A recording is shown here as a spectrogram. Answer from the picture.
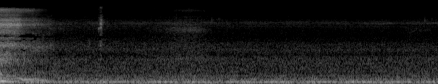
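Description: A steady low mechanical hum with a faint even hiss, broken by a single short click about a second in.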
